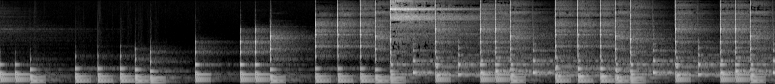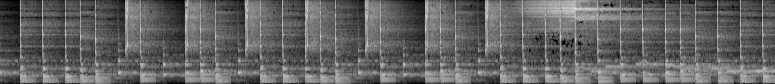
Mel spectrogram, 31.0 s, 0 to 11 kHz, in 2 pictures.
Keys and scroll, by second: 12.5 7, 12.6 Return, 18.2-19.3 typing, 24.2 Delete, 26.3 Escape.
